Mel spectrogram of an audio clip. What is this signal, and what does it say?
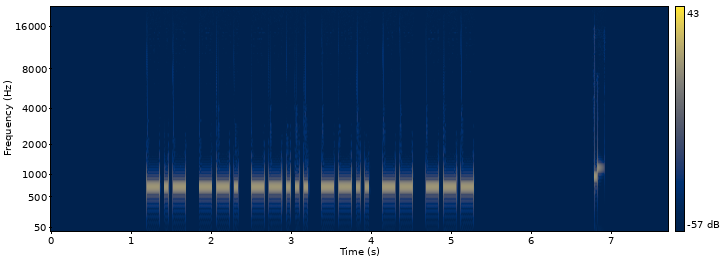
Morse code, heard as a keyed tone, about 22 wpm, 700 Hz. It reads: KG7ZMO
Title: USA Call Signs - 6 Characters - 4x Character Spacing - 22wpm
